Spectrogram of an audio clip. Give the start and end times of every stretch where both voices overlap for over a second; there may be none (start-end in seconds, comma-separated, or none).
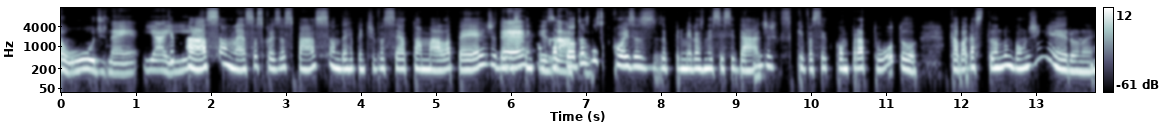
5.9-7.1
